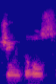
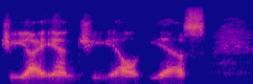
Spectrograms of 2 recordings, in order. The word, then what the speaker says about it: Gingles: Jingles, I think it's pronounced Jingles, it's Gingles, the Supreme Court set preconditions that a minority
